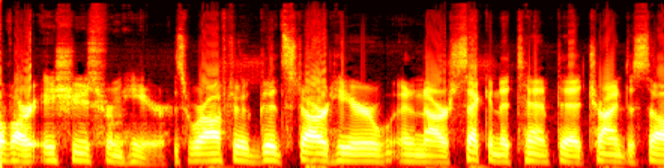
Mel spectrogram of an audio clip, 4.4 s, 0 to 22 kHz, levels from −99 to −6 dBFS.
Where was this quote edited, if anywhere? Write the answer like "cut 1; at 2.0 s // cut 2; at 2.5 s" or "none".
none

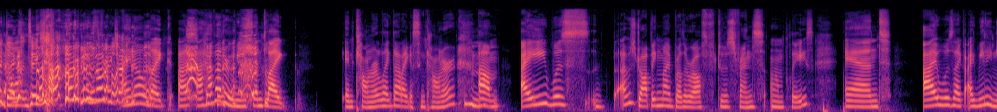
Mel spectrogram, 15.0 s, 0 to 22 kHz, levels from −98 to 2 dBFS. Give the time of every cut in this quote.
none

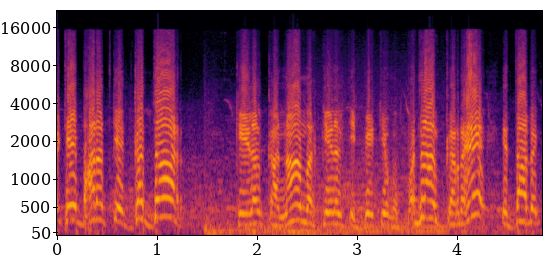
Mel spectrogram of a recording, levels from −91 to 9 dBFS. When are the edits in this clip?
none

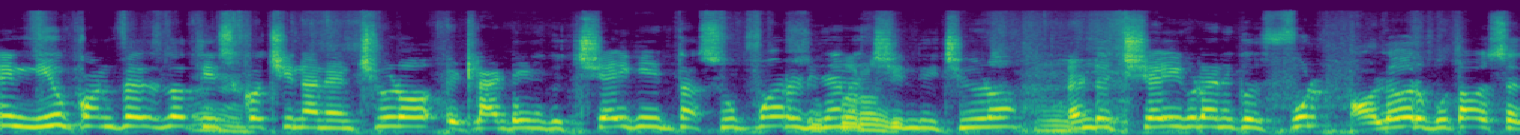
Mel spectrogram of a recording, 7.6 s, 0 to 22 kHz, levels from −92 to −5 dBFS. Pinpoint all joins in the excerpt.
none

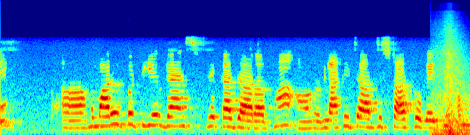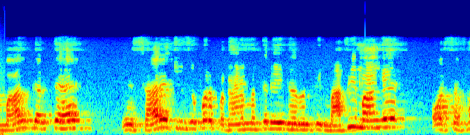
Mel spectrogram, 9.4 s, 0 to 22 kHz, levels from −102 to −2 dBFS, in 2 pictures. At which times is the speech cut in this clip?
cut 1; at 4.5 s

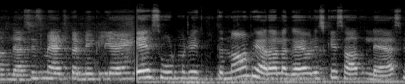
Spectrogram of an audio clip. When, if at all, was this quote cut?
cut 1; at 1.4 s

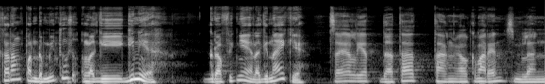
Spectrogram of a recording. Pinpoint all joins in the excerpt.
none

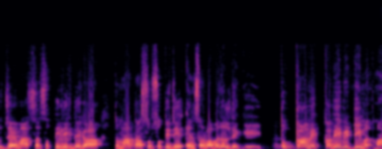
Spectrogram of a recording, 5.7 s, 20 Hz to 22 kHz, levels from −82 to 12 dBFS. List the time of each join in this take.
cut 1; at 4.1 s

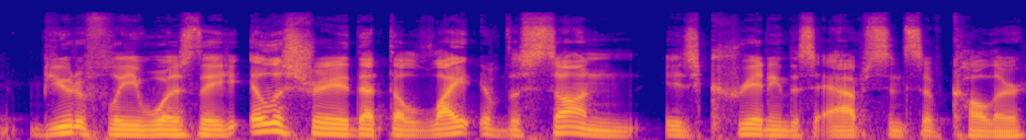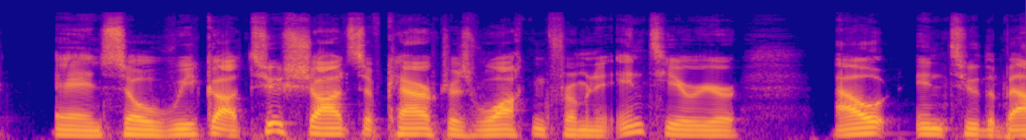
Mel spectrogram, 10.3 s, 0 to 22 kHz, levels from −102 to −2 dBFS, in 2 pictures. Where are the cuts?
cut 1; at 5.2 s

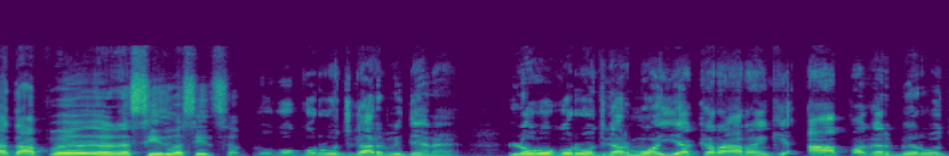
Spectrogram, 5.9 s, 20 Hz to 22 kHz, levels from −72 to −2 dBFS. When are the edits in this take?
cut 1; at 1.5 s

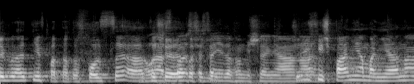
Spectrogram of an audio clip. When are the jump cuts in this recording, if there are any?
none

